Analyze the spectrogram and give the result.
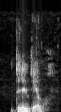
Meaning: Any member of the species Lepomis macrochirus of North American sunfish
- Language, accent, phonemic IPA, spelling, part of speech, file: English, Southern England, /ˈbluːɡɪl/, bluegill, noun, LL-Q1860 (eng)-bluegill.wav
